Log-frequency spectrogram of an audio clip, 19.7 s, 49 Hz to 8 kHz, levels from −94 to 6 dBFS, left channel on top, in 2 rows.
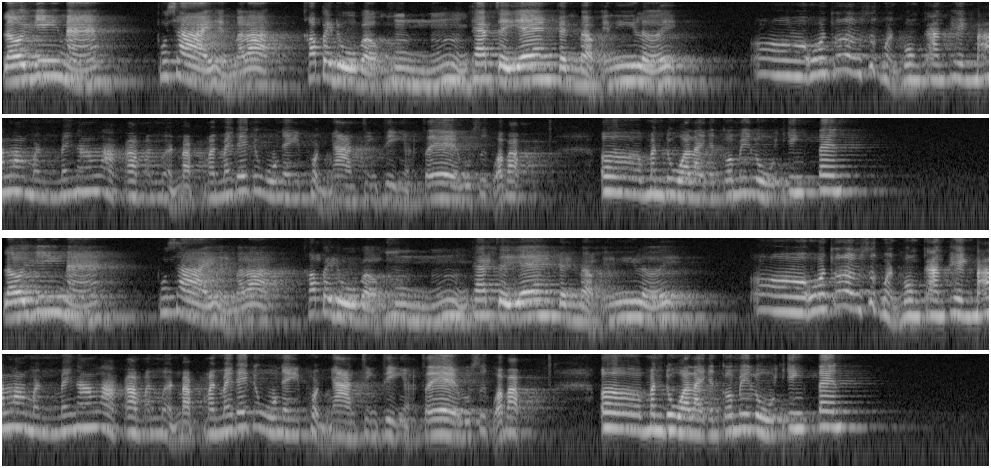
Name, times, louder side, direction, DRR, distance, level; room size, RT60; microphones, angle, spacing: voice 1, 0.0-1.1 1.6-2.7 3.0-6.8, left 4 dB, 70° left, 1 dB, 2.1 m, -24 dB
voice 2, 7.5-15.1 15.6-18.3, right 4 dB, 85° right, 7 dB, 1.4 m, -28 dB
28.0 x 20.0 x 7.1 m, 1.1 s
head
